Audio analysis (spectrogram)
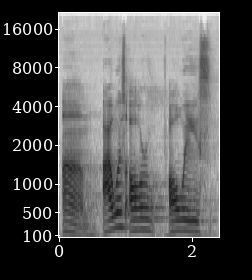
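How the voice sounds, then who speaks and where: A woman's voice: fairly low pitch, animated, slow pace, highs cut off. A young woman from Los Angeles as an interview guest, laid-back and candid, swearing casually and using lots of likes and ums. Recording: long room reverb.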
